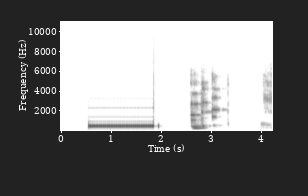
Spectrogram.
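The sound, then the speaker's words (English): An outgoing phone call: a steady electronic phone tone holds for over a second, cuts off with a click, then short warbling bursts of tones follow, like a line connecting. “We're calling him right now.”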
